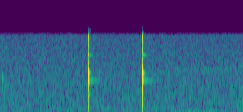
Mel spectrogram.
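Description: Two sharp clicks about half a second apart over a faint steady hiss.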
